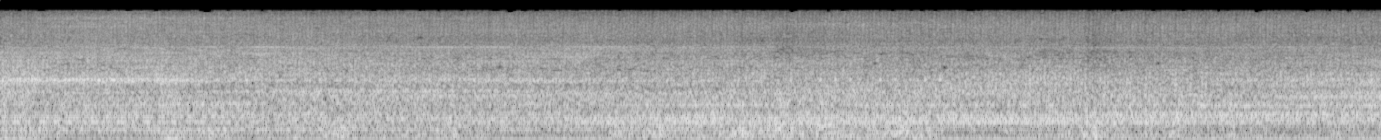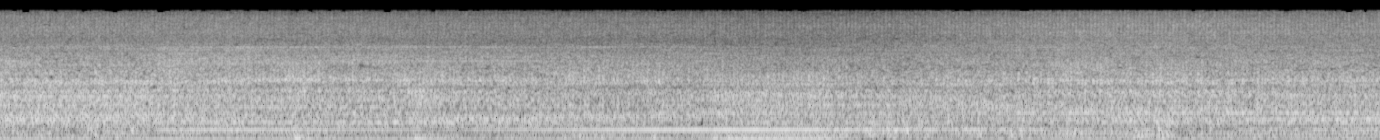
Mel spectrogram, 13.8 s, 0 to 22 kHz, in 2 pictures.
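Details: Honda S2000 at cold start idle: light, rapid tapping around three per second over the engine note; owner suspects rod knock, not confirmed.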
